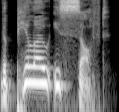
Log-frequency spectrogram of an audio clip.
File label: soft sentence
